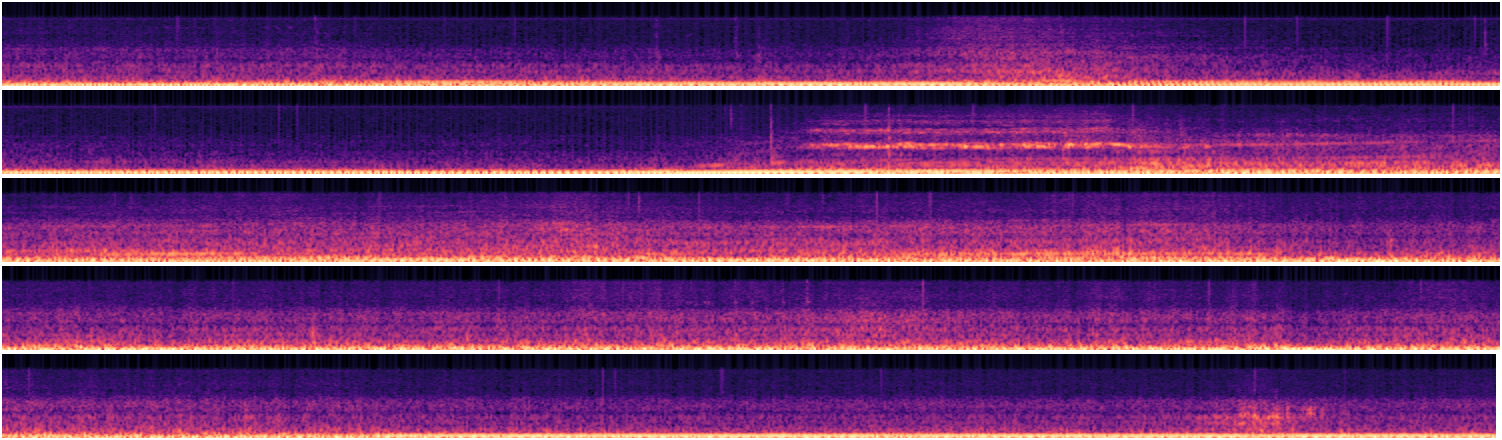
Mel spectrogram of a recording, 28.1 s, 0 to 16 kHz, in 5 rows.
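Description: Supercharged 3.8-litre V6 of a Ford Thunderbird Super Coupe heard from inside the cabin while driving, with a steady cruising engine note. About eight seconds in the revs dip and then climb quickly under acceleration, a high whine rising with them, before the engine settles back into a steady drone.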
